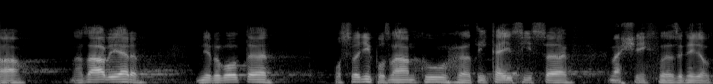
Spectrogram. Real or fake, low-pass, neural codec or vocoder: fake; 7.2 kHz; codec, 16 kHz, 1 kbps, X-Codec, HuBERT features, trained on general audio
